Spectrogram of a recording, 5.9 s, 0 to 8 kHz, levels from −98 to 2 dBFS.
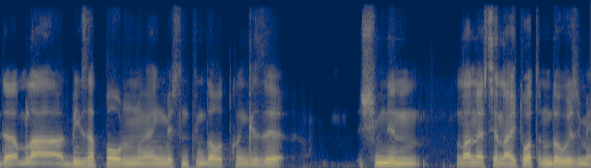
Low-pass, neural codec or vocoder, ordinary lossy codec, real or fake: none; codec, 16 kHz, 2 kbps, X-Codec, HuBERT features, trained on LibriSpeech; none; fake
